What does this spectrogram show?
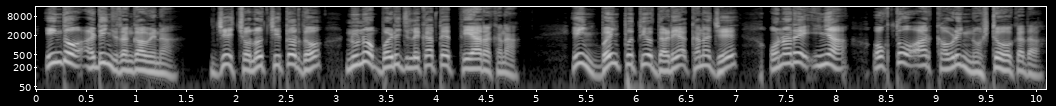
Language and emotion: Santali, angry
